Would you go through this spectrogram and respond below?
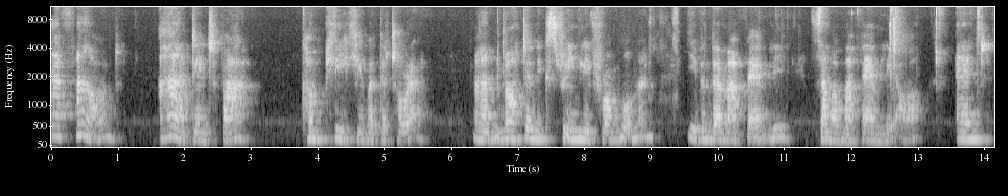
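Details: Adult woman with motor neuron disease, a progressive degenerative disease, whose functioning deteriorates daily, which she says is audible in her voice; dysarthria.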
